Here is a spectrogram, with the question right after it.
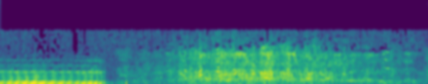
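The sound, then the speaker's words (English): A cow in a classroom lets out one loud, low, droning moo lasting about a second, then the people in the classroom break into chatter and laughter. “what are you doing with that cow in the classroom?”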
